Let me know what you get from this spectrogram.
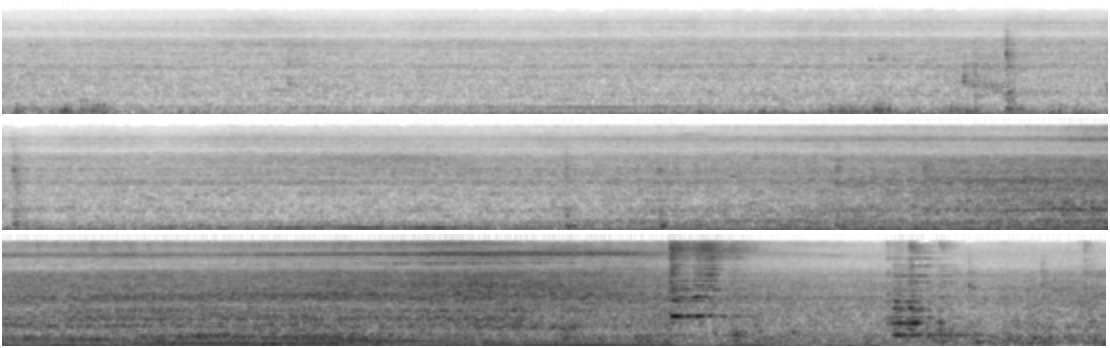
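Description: Northern Ireland Railways diesel multiple unit moving off and crossing a level crossing. Its underfloor diesel engines run under a rising rumble of wheels on rail that grows steadily louder as the train comes close. Near the end come two sharp clacks as the wheels pass over the rail joints.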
